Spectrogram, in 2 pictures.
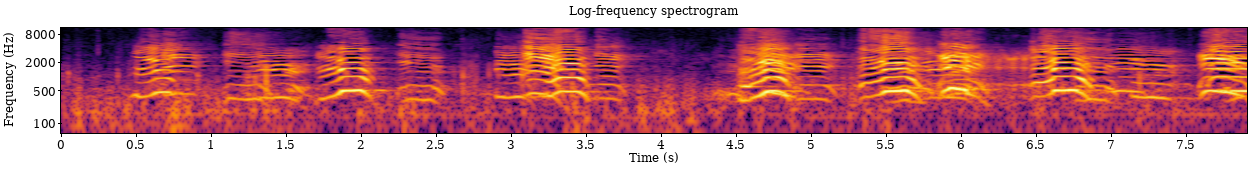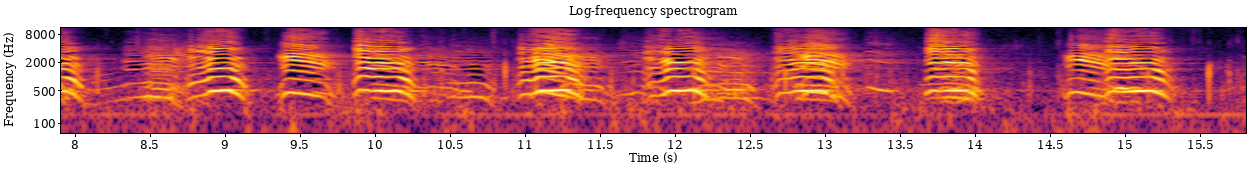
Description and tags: Here is a strange meewing sound that a group of deer made at a nature park.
